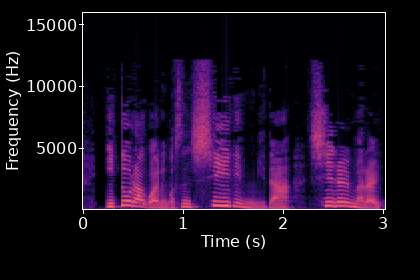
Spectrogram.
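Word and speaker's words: 糸: 토라고 하는 것이 첫음이 아니기 때문에 또처럼 들리죠? 이또. 이또라고 하는 것은 실입니다.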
